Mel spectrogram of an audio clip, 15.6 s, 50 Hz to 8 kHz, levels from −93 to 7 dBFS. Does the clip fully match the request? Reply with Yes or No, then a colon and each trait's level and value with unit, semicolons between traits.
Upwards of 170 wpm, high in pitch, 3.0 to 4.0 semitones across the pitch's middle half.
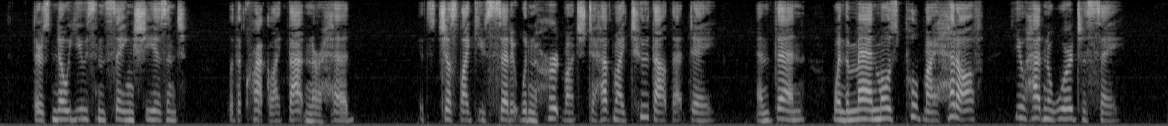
No: average, 180 wpm; high, 205 Hz; narrow, 2.6 semitones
